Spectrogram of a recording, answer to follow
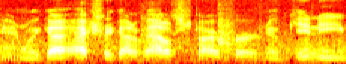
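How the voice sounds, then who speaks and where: A man is speaking. Noticeable background noise runs beneath his voice. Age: 80s+. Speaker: war veteran. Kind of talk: interview answer.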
